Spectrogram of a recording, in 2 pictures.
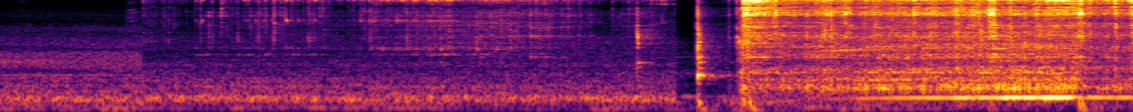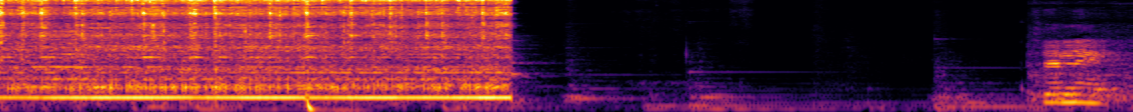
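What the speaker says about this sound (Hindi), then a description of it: "यहाँ पे मेरे पास हाफ टी स्पून सौंफ है, फनल सीड। अब आपने इनको क्रश कर लेना है।" Fennel seeds being crushed in a kitchen appliance, a loud steady grinding whir lasting a few seconds that stops abruptly, followed by quieter clatter.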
